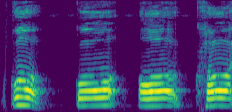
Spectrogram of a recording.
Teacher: क, ख, ये सब जो है कंठ से निकलता है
